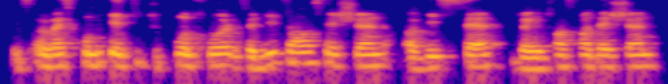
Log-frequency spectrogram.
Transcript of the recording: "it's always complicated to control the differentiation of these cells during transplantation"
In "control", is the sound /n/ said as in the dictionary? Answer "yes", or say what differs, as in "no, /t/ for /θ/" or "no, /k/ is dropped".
no, /n/ is dropped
